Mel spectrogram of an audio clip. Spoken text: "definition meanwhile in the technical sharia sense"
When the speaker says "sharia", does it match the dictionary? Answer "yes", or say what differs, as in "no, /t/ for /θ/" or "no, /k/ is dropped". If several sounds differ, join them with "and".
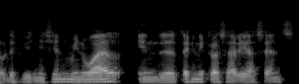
no, /s/ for /ʃ/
